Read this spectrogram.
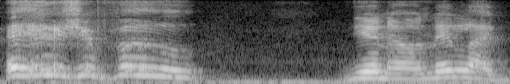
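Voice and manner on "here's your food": high, loud, fast tearful voice; tearful daughter. Retold or imitated. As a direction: blurt it out through tears. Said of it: "She like".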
